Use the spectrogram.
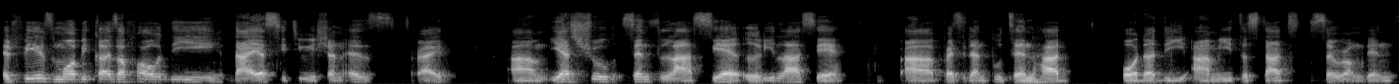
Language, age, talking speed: English, 30-49, 130 wpm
